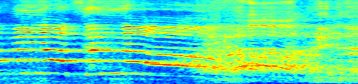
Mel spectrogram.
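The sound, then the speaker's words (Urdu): Crowd chanting a religious slogan of devotion to Hussain, a loud, drawn-out sung call with held tones that slide downward into a broader wash of many voices. “حسینیوں کے لیے یہ عظیم نعرہ ہے”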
